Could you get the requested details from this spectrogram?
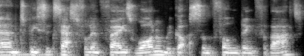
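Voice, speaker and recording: A somewhat breathy male voice at a fairly quick pace, with fairly even intonation. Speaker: director of a care app company presenting. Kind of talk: conference presentation. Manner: fast; hesitant, many fillers.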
